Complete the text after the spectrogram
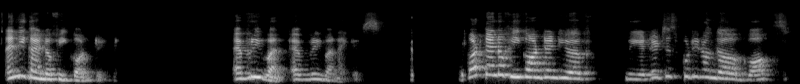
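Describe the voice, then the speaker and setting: Lady teaching over a video call, high voice, keeps repeating herself to the class. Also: very animated, moderate pace, fairly bright tone. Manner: earnest, repeats words, addresses participants directly. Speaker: workshop lecturer. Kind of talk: online lecture.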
